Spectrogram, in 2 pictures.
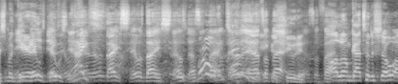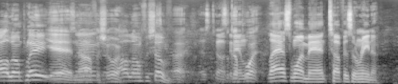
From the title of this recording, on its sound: LIVE FROM OVER UNDER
